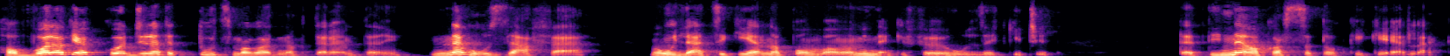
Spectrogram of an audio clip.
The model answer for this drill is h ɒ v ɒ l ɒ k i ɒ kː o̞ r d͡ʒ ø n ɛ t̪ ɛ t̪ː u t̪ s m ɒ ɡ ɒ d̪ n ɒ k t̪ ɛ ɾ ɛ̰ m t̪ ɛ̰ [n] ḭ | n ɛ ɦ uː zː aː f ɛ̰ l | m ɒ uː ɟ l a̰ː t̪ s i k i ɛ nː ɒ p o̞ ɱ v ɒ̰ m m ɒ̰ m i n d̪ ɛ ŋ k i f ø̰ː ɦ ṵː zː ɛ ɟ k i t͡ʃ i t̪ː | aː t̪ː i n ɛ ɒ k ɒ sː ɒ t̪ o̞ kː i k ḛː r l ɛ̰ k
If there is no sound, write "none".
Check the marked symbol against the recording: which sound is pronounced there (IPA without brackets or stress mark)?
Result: n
